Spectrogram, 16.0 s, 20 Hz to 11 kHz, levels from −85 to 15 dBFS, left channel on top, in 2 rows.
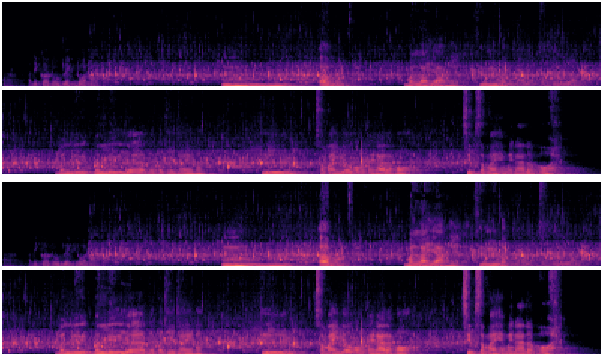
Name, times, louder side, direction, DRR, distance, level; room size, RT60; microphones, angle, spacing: voice 1, 0.0-1.3 6.6-7.7 14.4-14.6, left 2 dB, 75° left, 1 dB, 2.0 m, -45 dB
sound 1, 1.1-14.3, right 1 dB, 15° right, 1.4 m, -35 dB
voice 2, 2.9-3.9 4.2-4.6 5.4-6.7 8.7-10.7 11.4-11.9 12.2-13.5 14.1-15.4, right 3 dB, 55° right, 11 dB, 1.0 m, -28 dB
24.0 x 18.5 x 9.5 m, 1.0 s
head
